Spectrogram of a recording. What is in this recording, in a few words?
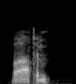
"bottom", English; adjectives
